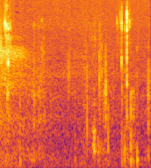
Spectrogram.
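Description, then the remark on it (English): Quiet, crunchy chewing of crunchy nougat during a blind taste test, with a few irregular crackling bites and soft mouth sounds, no voices. “The pretty crunchy nougat fell apart.”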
